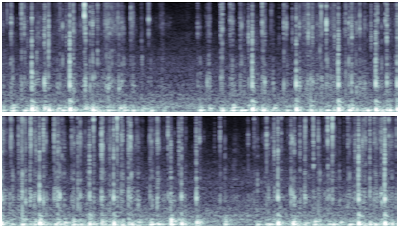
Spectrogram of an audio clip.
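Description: Both hands type continuously with fingertips on a slim Apple Mac keyboard with an aluminium body and white plastic keys. Rapid, light, bright key clicks come in a steady, uneven patter over a soft low thud, with each click dying away almost instantly. The pace dips briefly twice before picking back up.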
